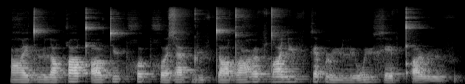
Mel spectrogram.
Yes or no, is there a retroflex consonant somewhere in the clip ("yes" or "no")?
yes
